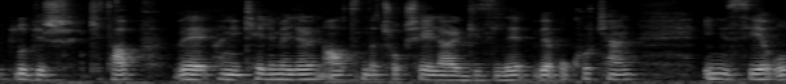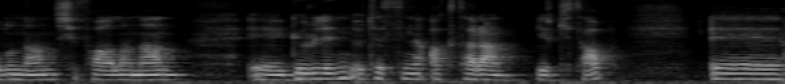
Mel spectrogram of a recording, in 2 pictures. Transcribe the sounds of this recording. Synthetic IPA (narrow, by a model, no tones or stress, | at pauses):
t̪lˠubiɾcʰi̥t̪ʰap | vɛhanicʰe̞lʲimelʲe̞ɾinʔa̰lˠt̪ʰɯnd̪at͡ʃʰo̞kʃe̞jlʲæɾɟizlʲɪvɛʔo̞kʰuɾcʰæn | inisijɛʔolˠunanʃifaːlˠanan | ɛɟø̞ɾylʲeninø̞t̪ʰe̞siniʔakt̪ʰaɾanbiɾcʰi̥t̪ʰap | ɛ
